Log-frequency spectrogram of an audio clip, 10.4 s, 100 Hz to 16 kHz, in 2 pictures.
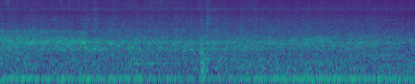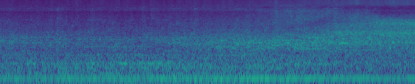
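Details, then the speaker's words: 2001 Ford F250 7.3L diesel at warm idle after sitting a while: a steady low drone with a light repeating rattle, about three per second, on top. A bad A/C compressor pulley is also noted; the rattle's source is unclear. "Yeah, diesel supposed to be noisy. I love this noise. Let's get down here. That's the good noise. But you can hear that rattle rattle rattle. That's the bullet."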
